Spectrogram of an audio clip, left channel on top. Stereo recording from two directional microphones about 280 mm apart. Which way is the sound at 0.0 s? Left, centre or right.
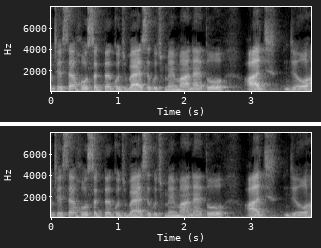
Centre.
